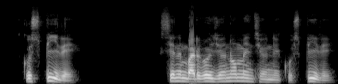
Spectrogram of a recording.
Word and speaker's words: cúspide: marcamos el acento gráfico al ver que esta palabra termina en vocal lo que una espera es que sea pronunciada como una palabra grave es decir su pronunciación sería cúspide cúspide sin embargo yo no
